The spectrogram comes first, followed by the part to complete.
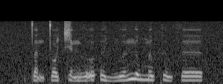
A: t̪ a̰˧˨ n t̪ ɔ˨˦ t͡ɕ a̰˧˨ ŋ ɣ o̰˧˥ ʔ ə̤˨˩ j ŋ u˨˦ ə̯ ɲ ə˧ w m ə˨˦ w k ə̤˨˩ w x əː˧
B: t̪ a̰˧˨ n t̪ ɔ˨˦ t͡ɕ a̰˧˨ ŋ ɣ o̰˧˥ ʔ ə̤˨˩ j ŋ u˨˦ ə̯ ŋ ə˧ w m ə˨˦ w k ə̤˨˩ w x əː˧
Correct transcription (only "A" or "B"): B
